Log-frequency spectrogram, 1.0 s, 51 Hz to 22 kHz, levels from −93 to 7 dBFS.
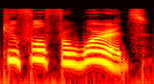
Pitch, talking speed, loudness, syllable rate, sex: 245 Hz, 235 wpm, -15 LUFS, 4.0 syllables/s, female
